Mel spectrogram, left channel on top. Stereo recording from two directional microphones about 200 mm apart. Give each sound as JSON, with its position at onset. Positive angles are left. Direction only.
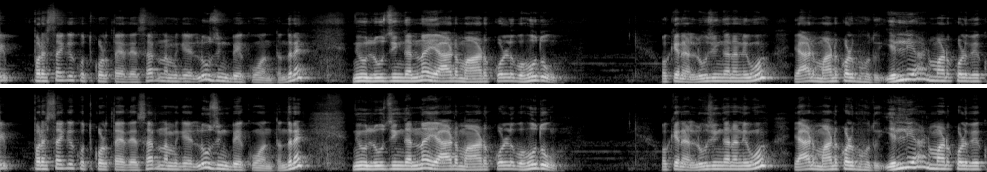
{"t": 0.0, "sound": "speech", "side_deg": -5}
{"t": 3.5, "sound": "speech", "side_deg": 0}
{"t": 6.6, "sound": "speech", "side_deg": -5}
